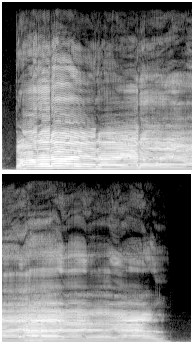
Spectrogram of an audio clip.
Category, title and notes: Sound effects > Human sounds and actions
drunk mumble
drunk, man, male, voice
